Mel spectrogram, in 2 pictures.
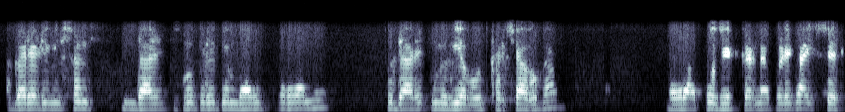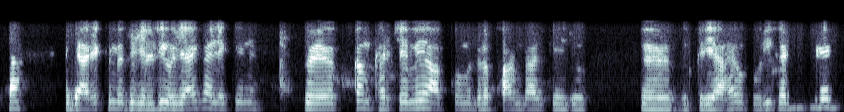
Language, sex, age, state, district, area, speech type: Hindi, male, 60+, Uttar Pradesh, Sitapur, rural, conversation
